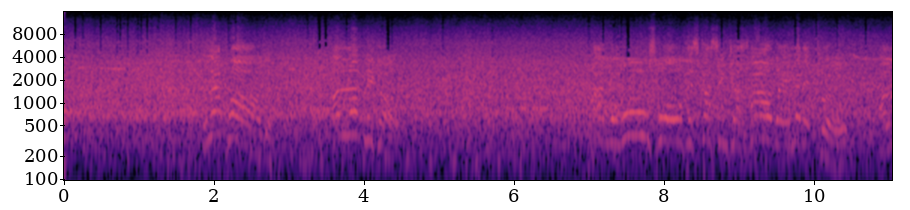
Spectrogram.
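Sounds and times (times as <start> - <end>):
crowd cheering: 0.0 - 11.0.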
